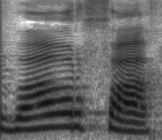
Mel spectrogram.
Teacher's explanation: दंतोष्ठ है, यानी दांतों और ओठ को मिलाकर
